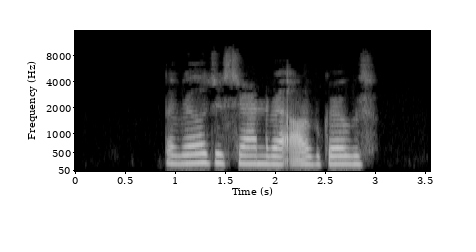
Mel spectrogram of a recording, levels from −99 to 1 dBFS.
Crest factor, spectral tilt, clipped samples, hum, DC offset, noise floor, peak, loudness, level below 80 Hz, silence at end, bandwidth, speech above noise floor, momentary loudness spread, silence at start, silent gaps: 18 dB; -7 dB/octave; under 0.1%; none; under 0.1%; -88 dBFS; -12 dBFS; -30 LUFS; -66 dBFS; 0.6 s; 9 kHz; 59 dB; 8 LU; 0.9 s; none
